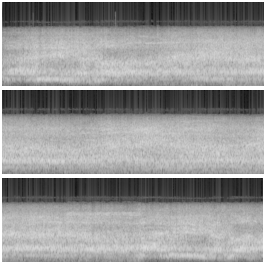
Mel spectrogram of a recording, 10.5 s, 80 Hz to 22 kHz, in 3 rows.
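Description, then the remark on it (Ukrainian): Shakhtar Donetsk fans chant in unison at the Donbas Arena during a match against Dynamo Kyiv on 4 August, a dense roar of many voices that stays loud and steady throughout, with rhythmic swells of shouting; they shout the chant 'Davy khokhliv' and burn scarves of the Kyiv club. “Таку думку висловили представники української опозиції після того, як 4 серпня під час матчу «Шахтар-Донецьк-Динамо-Київ» фанати гірників на Донбас-арені палили шарфи з символікою столичного клубу і вигукували «Дави хохлів».”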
